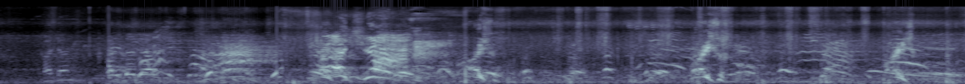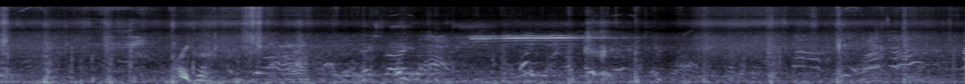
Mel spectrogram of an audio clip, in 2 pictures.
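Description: Young men shout loudly outdoors.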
